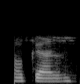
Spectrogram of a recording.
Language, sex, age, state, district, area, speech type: Telugu, male, 18-30, Telangana, Sangareddy, urban, conversation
